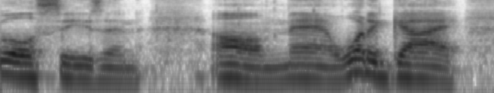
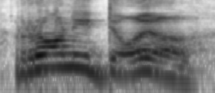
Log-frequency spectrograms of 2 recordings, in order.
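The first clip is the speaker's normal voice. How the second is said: slightly louder, poorly faked Scottish accent; bad Scottish accent; 2 semitones higher, 4 dB louder than usual. Gamer imagining a tough dude, bad Scottish accent. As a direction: put on a hammy Scottish accent. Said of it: "that's not a good Scottish accent".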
